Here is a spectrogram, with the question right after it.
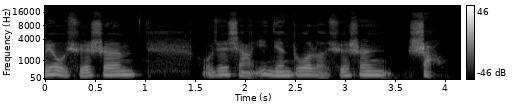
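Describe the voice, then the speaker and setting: A woman's fairly low voice at a very slow pace. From China. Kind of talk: interview testimony. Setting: studio.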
